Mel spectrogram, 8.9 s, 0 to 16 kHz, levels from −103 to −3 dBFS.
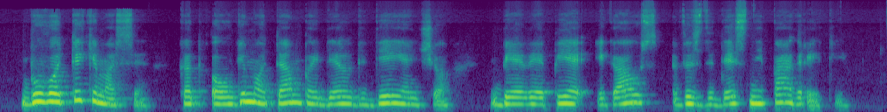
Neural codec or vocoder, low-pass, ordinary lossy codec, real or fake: vocoder, 48 kHz, 128 mel bands, Vocos; 14.4 kHz; Opus, 24 kbps; fake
